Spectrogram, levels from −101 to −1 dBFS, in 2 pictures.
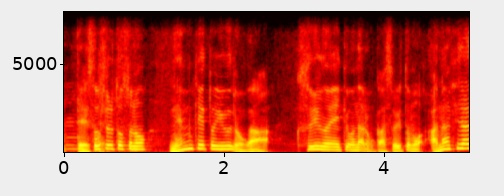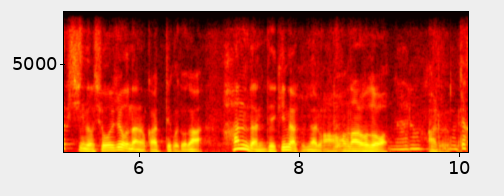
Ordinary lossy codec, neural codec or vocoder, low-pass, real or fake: Opus, 24 kbps; codec, 16 kHz in and 24 kHz out, 2.2 kbps, FireRedTTS-2 codec; 7.2 kHz; fake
